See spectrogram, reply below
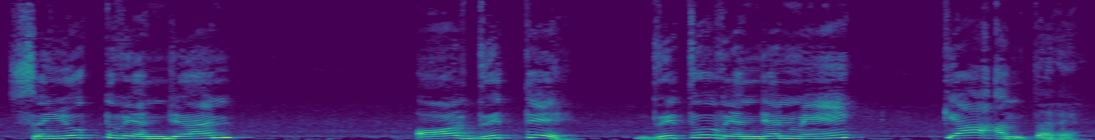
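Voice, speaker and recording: Lady teacher going over grammar homework, slow and careful, kinda high voice. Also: a little mellow, rough recording. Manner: slow, patient, addresses students as "beta". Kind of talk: explaining a grammar lesson to students.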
